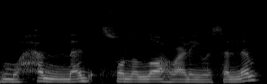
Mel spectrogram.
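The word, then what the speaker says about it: Muhammad: So we're saying again Muhammed. Now when it comes to saying the name of Muhammed, we say moo. Okay? Not Mo.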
